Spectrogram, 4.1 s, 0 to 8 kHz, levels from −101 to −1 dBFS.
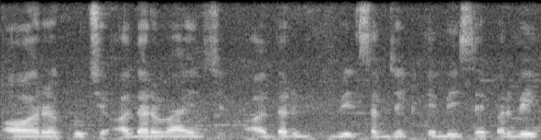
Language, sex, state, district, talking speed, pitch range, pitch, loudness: Hindi, male, Haryana, Jhajjar, 150 wpm, 115-120 Hz, 120 Hz, -17 LUFS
